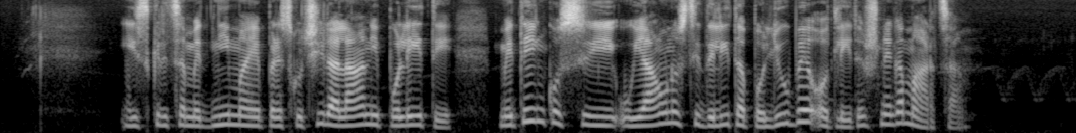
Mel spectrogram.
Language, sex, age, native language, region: Slovenian, female, 30-49, Slovenian, Central Slovenia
